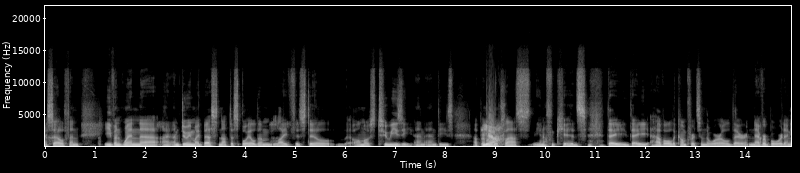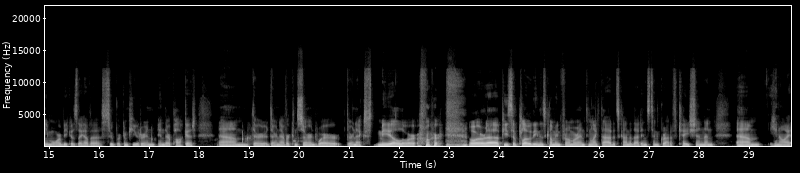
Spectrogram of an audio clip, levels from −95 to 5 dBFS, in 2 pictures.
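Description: No technical faults occur in the speech, so there is nothing to describe in time order.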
